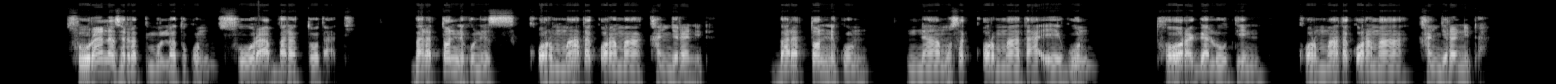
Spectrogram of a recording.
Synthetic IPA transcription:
suːɾaːnɐs̬ɪrːɐt̪ːɪmʊlʔːɐt̪ʊkʊnsuːɾaːbɐɾɐt̪ːoːt̪a̰ːt̪ɪ̥ | bɐɾɐt̪ːɔnːɪkʊnɪskʼɔɾmaːt̪ɐkʼɔɾɐmaːkʰɐnd͡ʒɪɾɐnɪᶑɐ̥ | bɐɾɐt̪ːɔnːɪkʊnː | aːmʊsɐkʼɔɾmaːt̪a̰ːʔe̞ːɡuːn | t̪ʰo̞ːɾɐɡɐluːt̪iːn | kʼɔɾmaːt̪ɐkʼɔɾɐmaːkʰɐnd͡ʒɪɾɐnɪᶑɐ̥

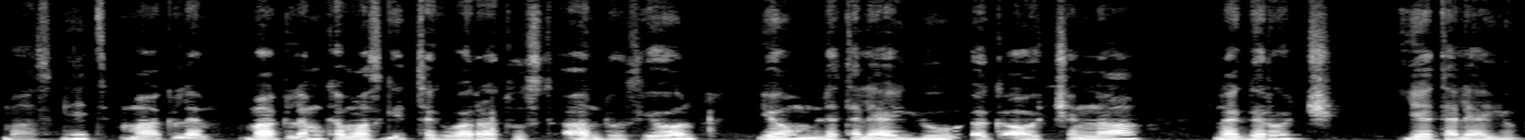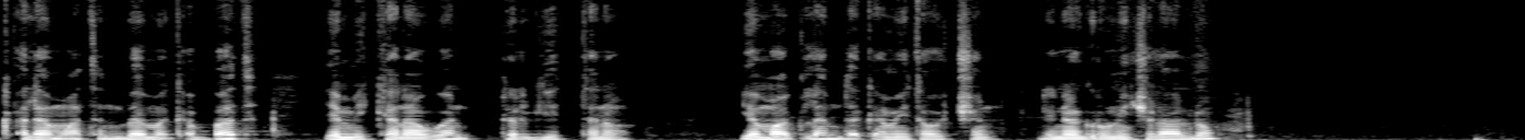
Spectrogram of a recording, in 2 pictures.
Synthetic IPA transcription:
masɡit̪ʼmakʼləmːakʼləmkʰəmasɡet̪t̪ʰːəɡbaɾa̰t̪wʊst̪ʼa̰nd̪usiho̞n | jɪhumlət̪ʰələ̰jajːuʔɨkʼawot͡ʃːɪnːa | nəɡəɾo̞t͡ʃː | jɛt̪ʰələjajːukʼələmʔa̰t̪ʰɨnbəməkʼəbːat̪ | jɛmːikʰːənawːənd̪̥ɨɾɡit̪ːnəw | jɛmakʼləmt̪ʼəkʼəme̞t̪ʰawo̞t͡ʃːɪnlinəɡɾunjɪt͡ʃɪlalːəhu

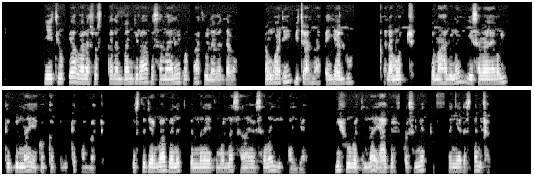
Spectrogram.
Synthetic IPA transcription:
jɛit̪ʰijo̞pʼjabaləso̞st̪ʼkʼələmband̪iɾabəsəmajlajd̪okat̪bɨləβəld̪əβa̰ | məŋɡʷad̪ebɨt͡ʃʼalːakʼəjːalːu | kʼələmo̞t͡ʃː | b̥əmahlulajːɛsəmajawi | ɡ̥ɨbːɨnːajɛkʰo̞kːəɾməlɨkʰːɨt̪̚alːat͡ʃːɛw | bəst̪ʰəd͡ʒəɾβabənət̪ʼbəmːənajɛt̪ʰəmo̞lːasəmajawisəmaɲːɪt̪ʰːajːal | jɪhwuβət̪ɨnːajɛhaɡəɾfɨ̥k̪ʼəsɨmːɛt̪̚kʰɨfɨ̥t̪ʰəɲːad̪əst̪ʰanjɪfət̪ʼː

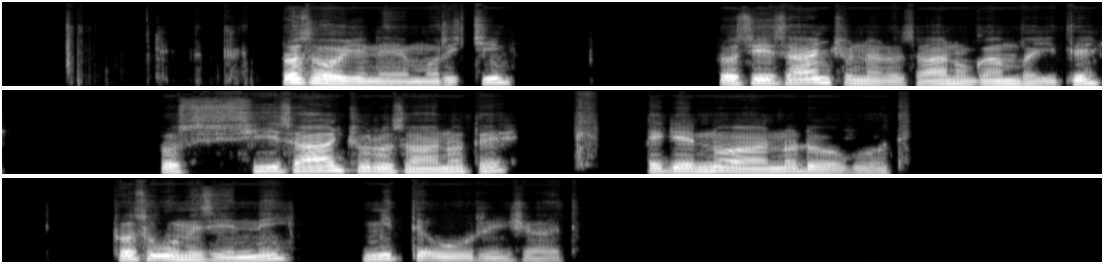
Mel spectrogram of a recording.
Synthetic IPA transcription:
ɾɔsɔɔjɪneːmʊɾɪt͡ʃːɪ | ɾɔsiːs̬aːnt͡ʃːʊnːɐɾɔsaːnɔɡɐmbɐjɪt̪ːɛ | ɾɔsiːsaːnt͡ʃːʊɾɔsaːnɔt̪ɛ | ɛɡɛnːɔaːnːɔd̪o̞ːɡo̞ːt̪ɪ̥ | ɾɔsʊːmɛs̬ɪnːɪ | mɪt̪ːɛuːrːɪnʃaːt̪ɪ̥

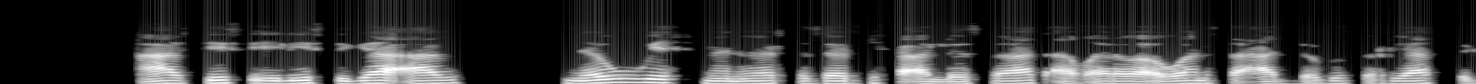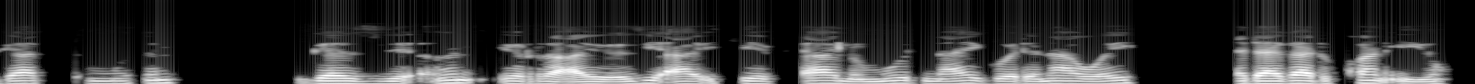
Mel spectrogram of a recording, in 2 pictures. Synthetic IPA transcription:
ʔaβt̪ʰisɨʔlisɨɡaʔaβ | nɐwiħmɐnmɐɾt̪ʰɐzɐɾɡɨħualːosɐβat̪a̰βkʼɐ̰ɾɐβa̰ʔɨwansɐ̰ʕad̪d̪ɐ̰ɡufɨ̰ɾijat̪sɨɡat̪kʼɨmːut̪ʰɨn | ɡɐzɨ̰ʔʼɨnjɪrːaʔajuʔɨziʔaβʔḭt̪ʰjo̞pʼjalɨmud̪̚najɡod̪ɐnawɔj | ʕɨd̪aɡad̪ɨkʷʰːanʔɨ̰jːu

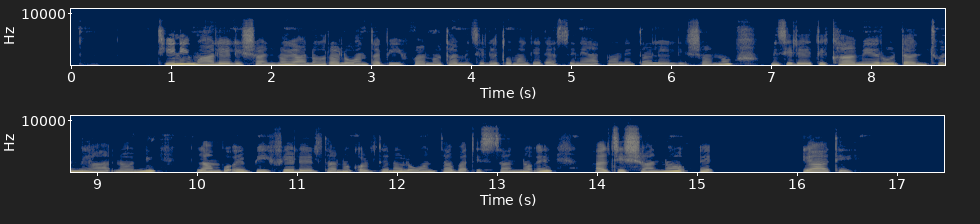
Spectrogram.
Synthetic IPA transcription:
t̪ʰinɪmaːle̞ːlɪʃːɐnːɔjaːnɔɾɐlɔwɔnt̪ːɐbiːfːɐnːɔt̪ɐmɪsɪlɛt̪ʼʊmɐɡɛd̪ɛɐsɪnɪhaːʔnoːnːɪt̪ɐle̞ːlːɪʃːɐnːɔmɪsɪle̞ːt̪ɪkʰaːmeːɾʊd̪ɐnt͡ʃːʊnːɪhaːʔnonːɪ | lɐmbɔʔɛbiːfːeːle̞ːlt̪ɐnːɔkʼɔlt̪ɛnɔlɔwɔnt̪ːɐbɐt̪ʼɪsːɐnːɔʔɛhɐlt͡ʃɪʃːɐnːɔɛ | jaːt̪e

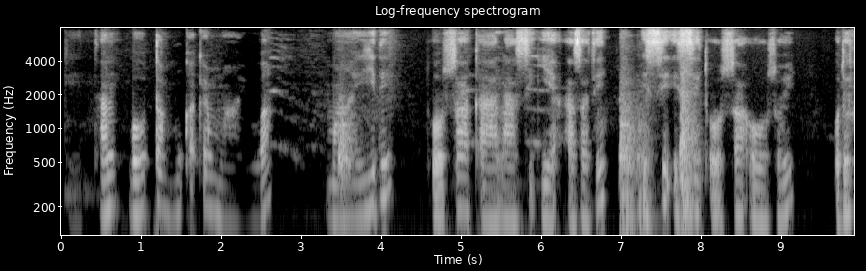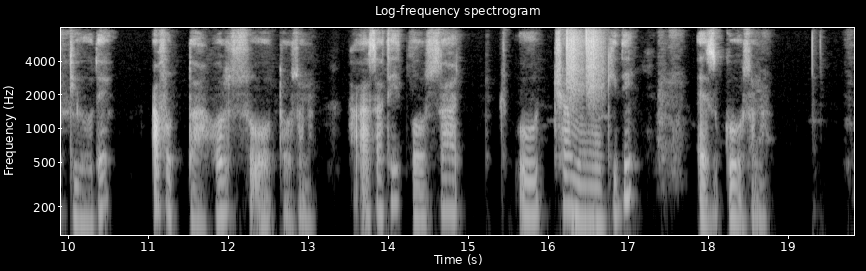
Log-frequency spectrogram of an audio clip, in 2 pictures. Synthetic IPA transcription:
ɡiːt̪ʰɐnboːt̪ːɐmʊkʼɐkʼɛmaːjʊwɐ | maːjɪd̪ɪ | t̪ʼo̞̰ːsːaːkʼaːlaːsɪʔɪjɐʔɐsɐt̪ɪɪsːɪʔɪsːɪt̪ʼo̞̰ːsːaːʔo̞ːsɔj | ʔɔd̪ɛt̪ːɪjoːd̪ɛ | ʔɐfʊt̪ːaːhɔlsʊ̰o̰ːt̪ʰːo̞ːsɔnɐ | hɐ̰ʔɐ̰sɐt̪ɪt̪ʼo̞ːsːaː | t͡ʃʼuːt͡ʃːɐmoːɡɪd̪ɪ | ʔɛsɡo̞ːsɔnɐ

